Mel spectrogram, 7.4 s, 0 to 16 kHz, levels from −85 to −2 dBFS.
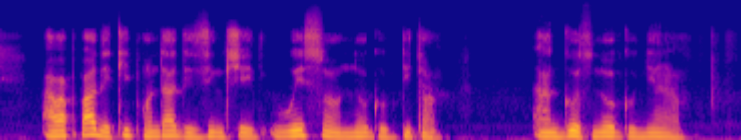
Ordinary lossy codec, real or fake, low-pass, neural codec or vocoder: none; fake; 14.4 kHz; autoencoder, 48 kHz, 32 numbers a frame, DAC-VAE, trained on Japanese speech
